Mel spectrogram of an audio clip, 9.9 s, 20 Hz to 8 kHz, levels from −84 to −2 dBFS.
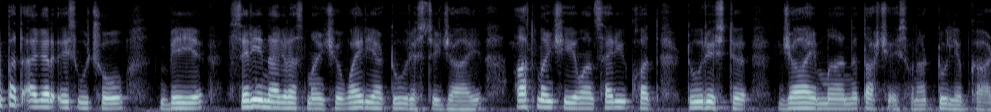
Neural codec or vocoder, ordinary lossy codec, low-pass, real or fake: none; none; none; real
